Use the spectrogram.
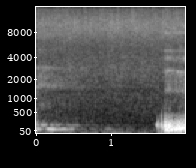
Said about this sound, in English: Oh, it feels so good to get this warm water over me.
